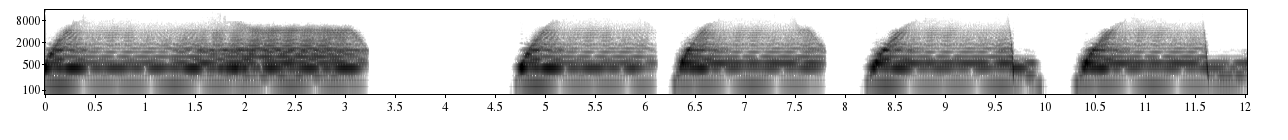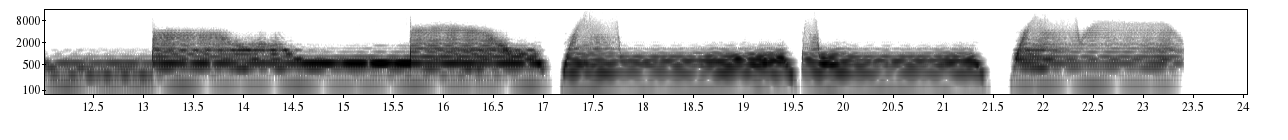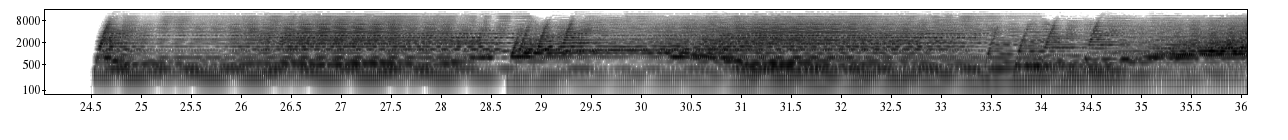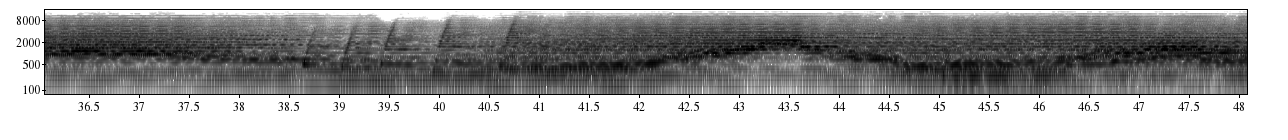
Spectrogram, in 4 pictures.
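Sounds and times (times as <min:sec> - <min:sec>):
synthesizer playing held chords: 0:11.4 - 0:21.3, 0:24.7 - 0:38.6, 0:39.6 - 0:48.0.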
